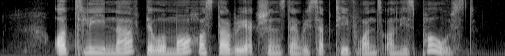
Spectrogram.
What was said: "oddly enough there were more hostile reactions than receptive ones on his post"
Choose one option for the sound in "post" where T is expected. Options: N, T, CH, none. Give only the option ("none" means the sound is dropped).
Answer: T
